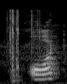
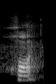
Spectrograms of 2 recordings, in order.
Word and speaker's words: Hautee: Actually में ऑट इसकी pronunciation है। कुछ लोग इसे हॉट कहते हैं। कुछ इसे हॉट ही कहते हैं। सब अलग-अलग प्रोनाउंस करते हैं। बट एक्चुअली में इसकी एग्जैक्ट प्रोनाउंसिएशन ऑट है।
